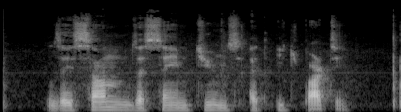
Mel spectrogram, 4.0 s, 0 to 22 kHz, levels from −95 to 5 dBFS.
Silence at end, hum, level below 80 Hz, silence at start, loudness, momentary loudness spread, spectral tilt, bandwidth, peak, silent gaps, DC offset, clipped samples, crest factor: 0.05 s; none; -60 dBFS; 0.5 s; -29 LUFS; 17 LU; -4 dB/octave; 13 kHz; -4 dBFS; none; under 0.1%; under 0.1%; 26 dB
